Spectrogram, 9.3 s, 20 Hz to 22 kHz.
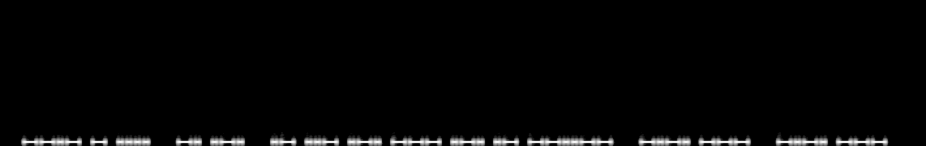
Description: Morse code, heard as a keyed tone, about 28 wpm, 700 Hz. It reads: QTH NR AURORA, CO CO
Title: Practice QSO - Exchange 1 - Beginning - 28wpm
